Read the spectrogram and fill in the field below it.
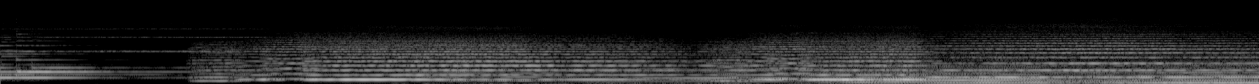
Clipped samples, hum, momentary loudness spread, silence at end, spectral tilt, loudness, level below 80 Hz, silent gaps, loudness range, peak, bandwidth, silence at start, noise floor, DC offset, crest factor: under 0.1%; none; 15 LU; 0 s; -7.5 dB/octave; -29 LUFS; -42 dBFS; none; 6 LU; -12 dBFS; 9.2 kHz; 0 s; -49 dBFS; under 0.1%; 16 dB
